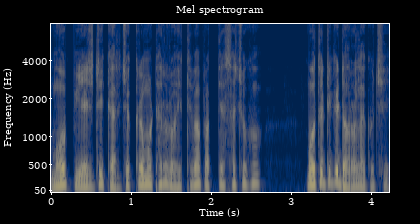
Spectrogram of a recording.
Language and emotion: Odia, fearful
